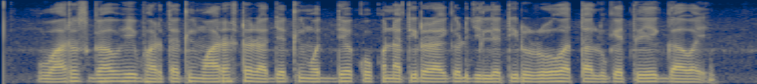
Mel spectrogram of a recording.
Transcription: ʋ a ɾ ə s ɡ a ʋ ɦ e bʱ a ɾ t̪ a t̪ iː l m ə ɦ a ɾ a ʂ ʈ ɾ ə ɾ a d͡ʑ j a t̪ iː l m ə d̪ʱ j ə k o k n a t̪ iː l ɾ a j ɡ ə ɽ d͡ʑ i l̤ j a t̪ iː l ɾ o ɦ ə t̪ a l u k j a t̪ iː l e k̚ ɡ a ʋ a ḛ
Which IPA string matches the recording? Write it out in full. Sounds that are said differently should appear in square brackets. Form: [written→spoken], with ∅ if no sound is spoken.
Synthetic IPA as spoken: ʋ a ɾ ə s ɡ a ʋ ɦ e bʱ a ɾ t̪ a t̪ iː l m ə ɦ a ɾ a ʂ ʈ ɾ ə ɾ a d͡ʑ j a t̪ iː l m ə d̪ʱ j ə k o k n a t̪ iː l ɾ a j ɡ ə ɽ d͡ʑ i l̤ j a t̪ iː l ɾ o ɦ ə t̪ a l u k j a t̪ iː l e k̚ ɡ a ʋ a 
